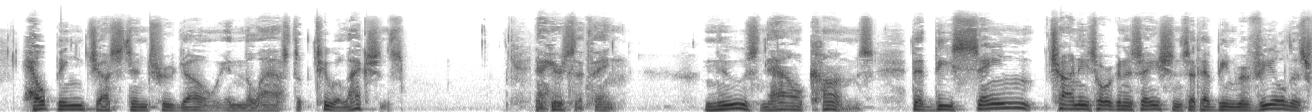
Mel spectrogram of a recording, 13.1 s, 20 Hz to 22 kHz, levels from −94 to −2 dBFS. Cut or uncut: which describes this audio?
uncut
